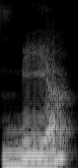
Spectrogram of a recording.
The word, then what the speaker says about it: Meer: Al contrario, las vocales suenan largas antes de una H, como lohnen. Si se repiten dos veces, por ejemplo, das Meer, el mar, o der Zoo, el zoo.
